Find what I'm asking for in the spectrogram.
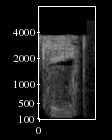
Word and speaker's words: Caye: Transportation on the Key, they're spelled C-A-Y-E, it's pronounced Key.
